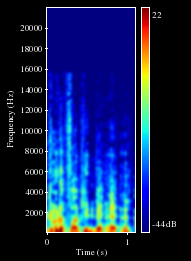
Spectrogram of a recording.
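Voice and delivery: high, loud mock yell through laughter; imitated coach yelling. Coach sending player to bed, loud high laughing imitation. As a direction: shout the order as the coach, cracking up.

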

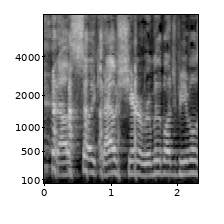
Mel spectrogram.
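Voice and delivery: ordinary talk

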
